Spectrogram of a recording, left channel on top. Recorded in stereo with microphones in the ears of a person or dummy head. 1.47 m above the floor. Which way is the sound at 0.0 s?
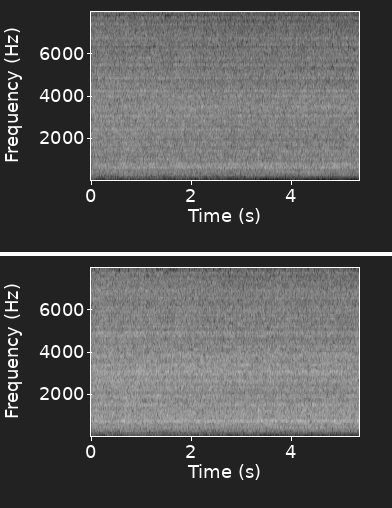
Centre (ahead or behind).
